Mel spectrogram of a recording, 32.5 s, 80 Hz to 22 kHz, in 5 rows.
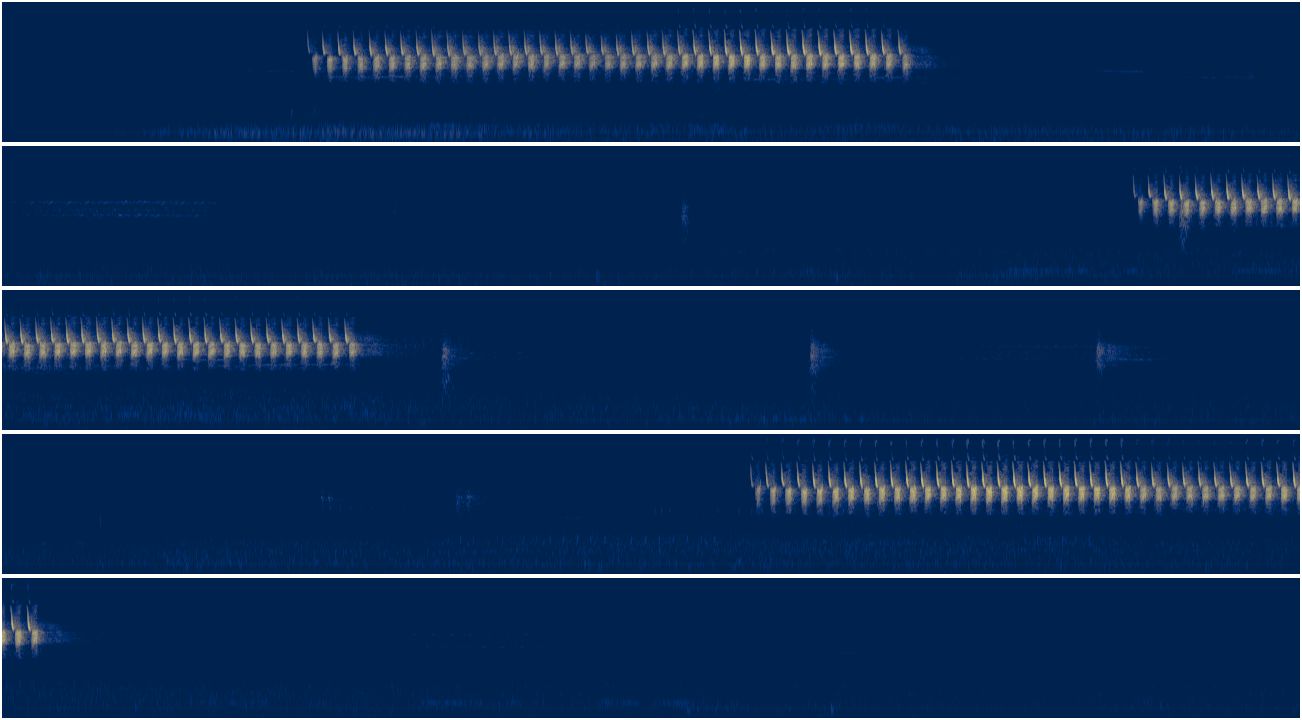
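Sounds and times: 
chipping sparrow calling: 0:01.6 - 0:04.6, 0:12.2 - 0:14.8, 0:23.2 - 0:26.2.

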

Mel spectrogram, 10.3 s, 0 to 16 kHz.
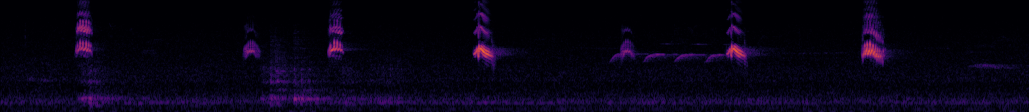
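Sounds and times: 
Evening grosbeak chirping: 0:00.8 - 0:01.0, 0:02.4 - 0:02.7, 0:03.3 - 0:03.5, 0:04.7 - 0:05.0, 0:06.1 - 0:07.6, 0:08.6 - 0:09.0.

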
